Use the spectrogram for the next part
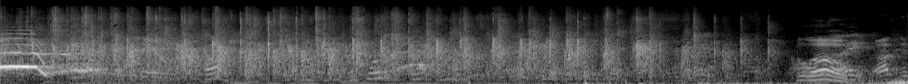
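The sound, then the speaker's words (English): An audience at Second City applauds the first guests, the hosts of the Late Live Show, in a steady, dense patter of many hands for several seconds, then the clapping tapers off as a voice begins speaking at the end. “Please clap, everybody.”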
